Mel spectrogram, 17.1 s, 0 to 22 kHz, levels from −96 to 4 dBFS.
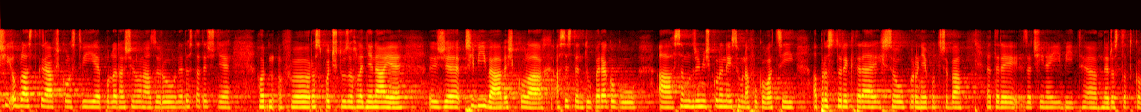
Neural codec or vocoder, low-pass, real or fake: none; 7.2 kHz; real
